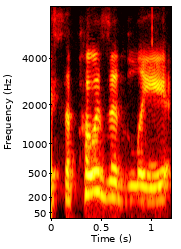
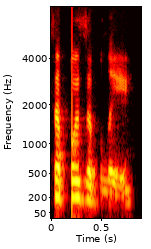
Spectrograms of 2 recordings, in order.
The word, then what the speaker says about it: supposedly: we don't yeah like how 90 of americans don't say supposedly they say supposably it's like i'll say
